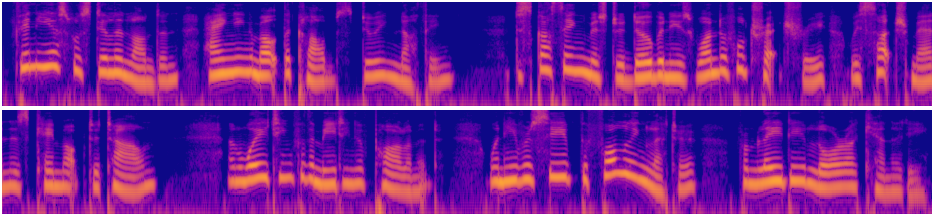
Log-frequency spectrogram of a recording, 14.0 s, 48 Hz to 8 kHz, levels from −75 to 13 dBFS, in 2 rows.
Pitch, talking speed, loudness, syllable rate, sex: 215 Hz, 175 wpm, -18 LUFS, 5.6 syllables/s, female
